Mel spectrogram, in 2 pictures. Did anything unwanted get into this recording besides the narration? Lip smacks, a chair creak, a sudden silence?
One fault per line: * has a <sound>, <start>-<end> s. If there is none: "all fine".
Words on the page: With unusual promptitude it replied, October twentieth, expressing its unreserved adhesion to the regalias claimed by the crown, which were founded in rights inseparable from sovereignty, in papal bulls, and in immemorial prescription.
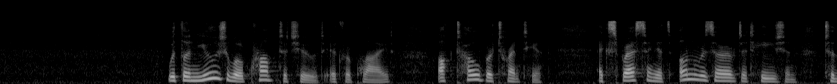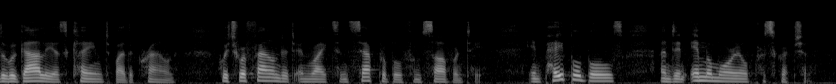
all fine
